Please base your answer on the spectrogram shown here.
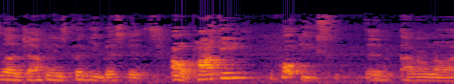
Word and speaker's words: Pocky: I'm also trying it, and it just reminded me of Pokies. Like comments, it's these little Japanese cookie biscuits. Oh, Pocky?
